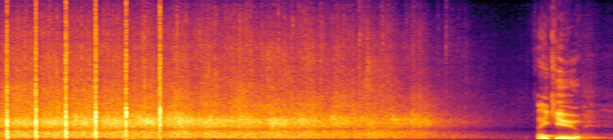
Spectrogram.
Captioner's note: applause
